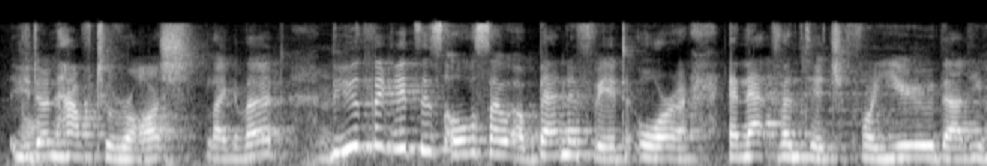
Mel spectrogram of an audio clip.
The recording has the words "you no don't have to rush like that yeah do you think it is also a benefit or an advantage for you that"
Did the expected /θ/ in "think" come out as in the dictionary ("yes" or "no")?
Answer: yes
